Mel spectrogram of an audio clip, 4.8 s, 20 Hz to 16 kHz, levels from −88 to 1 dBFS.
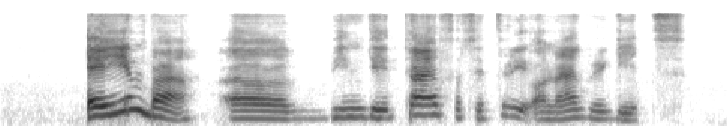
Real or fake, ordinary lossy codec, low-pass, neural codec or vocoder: fake; none; 10.8 kHz; codec, 24 kHz, 3 kbps, HILCodec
